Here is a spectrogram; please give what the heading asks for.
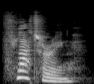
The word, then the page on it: flattering: British English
